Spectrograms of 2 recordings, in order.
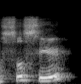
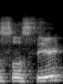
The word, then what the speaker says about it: Saussure: já ouviram falar dele o SUS ir é assim que se pronuncia tá não é saussure com sou ser ele consegue a língua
